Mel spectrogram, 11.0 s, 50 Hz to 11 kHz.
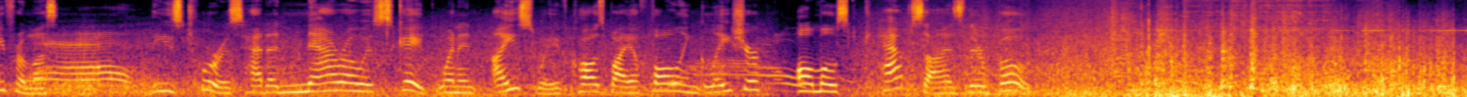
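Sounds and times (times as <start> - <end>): loud rumbling rushing noise: 0.0 - 5.5, 6.4 - 11.0.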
